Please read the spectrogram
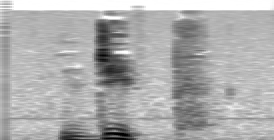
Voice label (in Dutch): "diep", Dutch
